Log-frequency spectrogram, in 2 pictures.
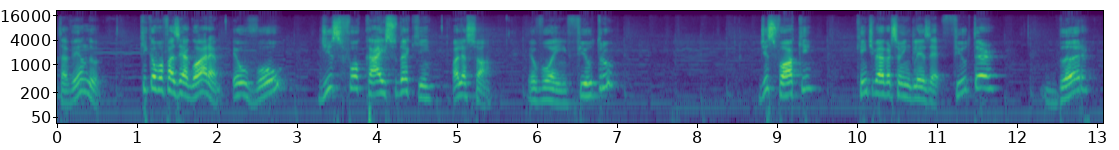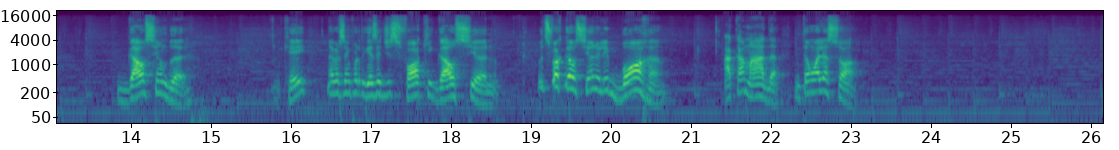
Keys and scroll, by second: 4.9 ctrl+0.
